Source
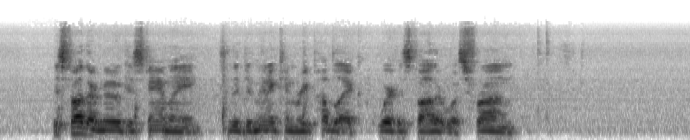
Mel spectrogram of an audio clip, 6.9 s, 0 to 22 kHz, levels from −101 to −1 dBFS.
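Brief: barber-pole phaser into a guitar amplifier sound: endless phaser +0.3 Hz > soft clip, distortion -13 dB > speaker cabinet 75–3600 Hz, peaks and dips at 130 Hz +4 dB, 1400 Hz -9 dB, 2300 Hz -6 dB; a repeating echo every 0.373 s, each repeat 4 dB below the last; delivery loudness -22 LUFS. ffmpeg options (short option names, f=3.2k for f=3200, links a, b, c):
-filter_complex "[0:a]aecho=1:1:373|746|1119|1492|1865|2238|2611|2984|3357:0.631|0.398|0.25|0.158|0.0994|0.0626|0.0394|0.0249|0.0157,asplit=2[a][b];[b]afreqshift=0.3[c];[a][c]amix=inputs=2:normalize=1,asoftclip=threshold=-14.5dB,highpass=75,equalizer=f=130:t=q:w=4:g=4,equalizer=f=1.4k:t=q:w=4:g=-9,equalizer=f=2.3k:t=q:w=4:g=-6,lowpass=f=3.6k:w=0.5412,lowpass=f=3.6k:w=1.3066,volume=4dB"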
